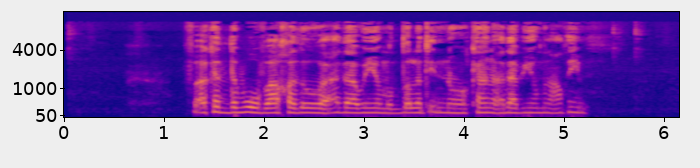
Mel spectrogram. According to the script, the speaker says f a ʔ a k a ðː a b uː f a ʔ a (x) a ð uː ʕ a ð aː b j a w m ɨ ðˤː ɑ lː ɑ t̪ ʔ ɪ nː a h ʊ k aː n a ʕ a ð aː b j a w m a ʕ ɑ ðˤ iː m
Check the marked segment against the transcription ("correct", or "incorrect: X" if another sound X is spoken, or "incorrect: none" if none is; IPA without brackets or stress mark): correct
